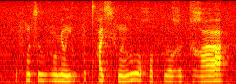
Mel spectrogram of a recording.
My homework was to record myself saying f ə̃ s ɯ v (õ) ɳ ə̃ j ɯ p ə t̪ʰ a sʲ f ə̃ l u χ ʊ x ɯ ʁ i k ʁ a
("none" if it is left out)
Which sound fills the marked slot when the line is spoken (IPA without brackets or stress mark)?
o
